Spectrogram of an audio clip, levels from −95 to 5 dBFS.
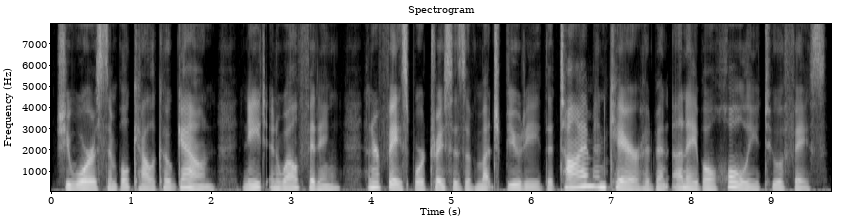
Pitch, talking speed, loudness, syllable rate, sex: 175 Hz, 170 wpm, -18 LUFS, 4.4 syllables/s, female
